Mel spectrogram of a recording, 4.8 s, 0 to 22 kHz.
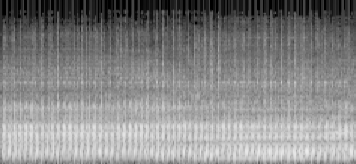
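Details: Blower with a small two-stroke engine, owned 5 years with almost no maintenance, cold day, choke lever broken off so choke worked by finger. It holds a steady, even high buzz with no surging or misses. Running healthy.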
